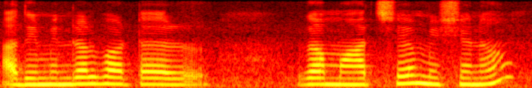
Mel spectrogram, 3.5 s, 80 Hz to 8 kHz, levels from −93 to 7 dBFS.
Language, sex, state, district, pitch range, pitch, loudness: Telugu, female, Telangana, Mahabubabad, 205-225 Hz, 210 Hz, -16 LUFS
